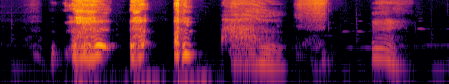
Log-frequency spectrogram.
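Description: A voice imitates coughing: several rough, throaty hacks and a raspy, wheezy breath, close and loud, with short pauses between.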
